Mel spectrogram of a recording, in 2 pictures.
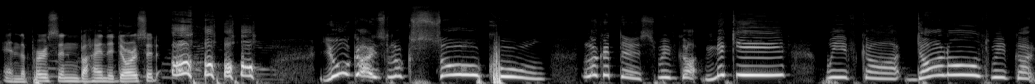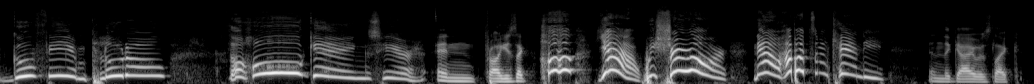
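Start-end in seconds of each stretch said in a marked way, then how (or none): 1.7-14.6 much higher cheerful grown-up voice; high delighted neighbour admiring kids. Acted. 15.7-19.2 much higher cartoon frog; eager frog asking for candy; high squeaky Froggy; Froggy's voice. Froggy answers neighbour.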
